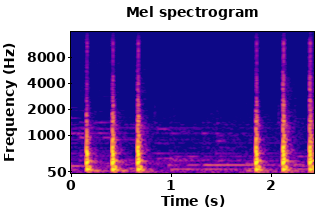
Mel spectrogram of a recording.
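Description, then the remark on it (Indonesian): Three young men knock on a door: two sets of three sharp knocks, evenly spaced, separated by a brief pause, with a faint low hum in the background and no voices. “Ibrahim dan Sarah sedang berbincang ketika tiga orang pemuda tampan mengetuk pintu.”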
